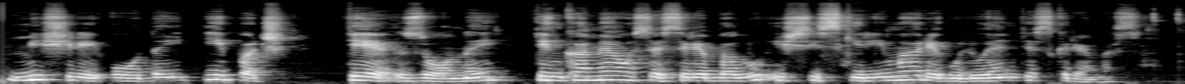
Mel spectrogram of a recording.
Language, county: Lithuanian, Utena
